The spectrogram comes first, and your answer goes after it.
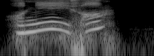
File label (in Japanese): お兄さん, kawaii voice; ASMR; 二人称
